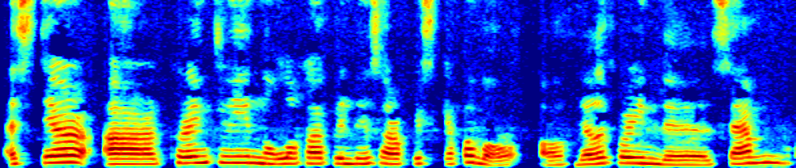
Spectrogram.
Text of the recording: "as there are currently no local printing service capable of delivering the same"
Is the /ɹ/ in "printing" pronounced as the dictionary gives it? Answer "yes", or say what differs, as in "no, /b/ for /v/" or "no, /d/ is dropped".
no, /ɹ/ is dropped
